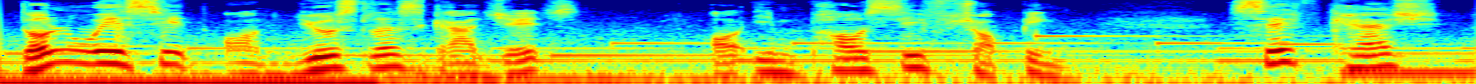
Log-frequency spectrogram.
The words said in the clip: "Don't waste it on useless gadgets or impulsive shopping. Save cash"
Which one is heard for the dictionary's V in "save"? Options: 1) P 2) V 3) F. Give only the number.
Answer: 3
